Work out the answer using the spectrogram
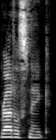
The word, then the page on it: rattlesnake: American English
